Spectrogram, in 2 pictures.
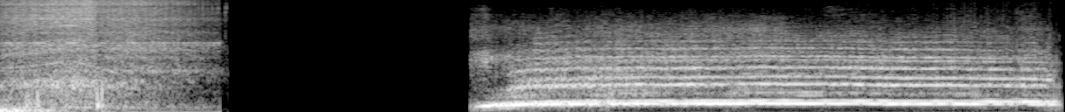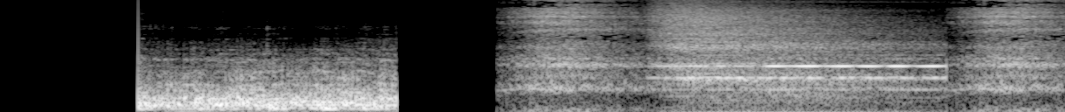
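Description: Cartoon sound effects: a noisy crash fading out, then after a gap a loud, steady horn-like blast held for about three seconds that cuts off abruptly, followed by a short hissing burst and a rougher stretch of noise with a thin high tone near the end.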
